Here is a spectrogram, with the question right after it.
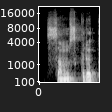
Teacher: अनुस्वार का जो एक खुद का ध्वनि है वह है मां अनुस्वार का बिंदु का खुद का ध्वनि मा है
